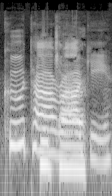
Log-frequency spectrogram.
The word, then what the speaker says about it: Kutaragi: his name, but Ken Kutaragi. Kutaragi-san. Yeah, Kutaragi-san. I always just remember it's all syllables, and if it ends in a vowel, the syllable is done.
